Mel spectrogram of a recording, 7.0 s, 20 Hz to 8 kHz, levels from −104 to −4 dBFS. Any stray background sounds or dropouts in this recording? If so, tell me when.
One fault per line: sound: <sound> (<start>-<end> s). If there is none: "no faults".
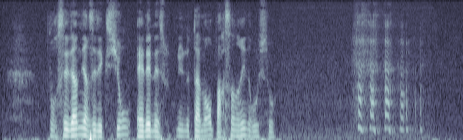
sound: laugh (5.3-6.4 s)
